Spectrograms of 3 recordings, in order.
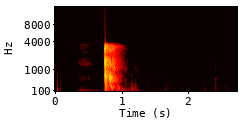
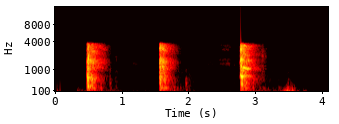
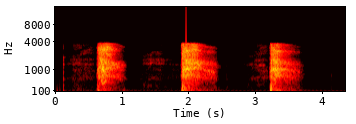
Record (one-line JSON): {"cough_length": "2.7 s", "cough_amplitude": 32768, "cough_signal_mean_std_ratio": 0.17, "three_cough_length": "4.1 s", "three_cough_amplitude": 32767, "three_cough_signal_mean_std_ratio": 0.23, "exhalation_length": "4.4 s", "exhalation_amplitude": 15774, "exhalation_signal_mean_std_ratio": 0.37, "survey_phase": "beta (2021-08-13 to 2022-03-07)", "age": "45-64", "gender": "Male", "wearing_mask": "No", "symptom_none": true, "smoker_status": "Never smoked", "respiratory_condition_asthma": false, "respiratory_condition_other": false, "recruitment_source": "REACT", "submission_delay": "3 days", "covid_test_result": "Negative", "covid_test_method": "RT-qPCR", "influenza_a_test_result": "Negative", "influenza_b_test_result": "Negative"}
